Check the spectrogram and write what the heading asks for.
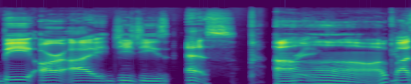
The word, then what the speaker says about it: Briggs: I took out, because it's spelled B-R-I-G-G-S.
